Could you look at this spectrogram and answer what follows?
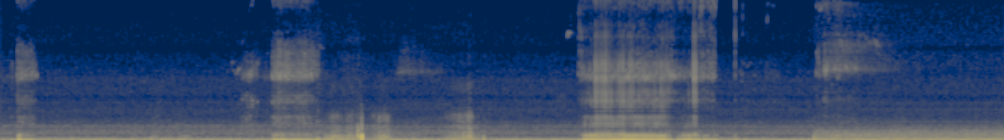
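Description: Low rumbling snore bursts from a sleeping dog, with a louder throaty snore near the middle and faint room noise.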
